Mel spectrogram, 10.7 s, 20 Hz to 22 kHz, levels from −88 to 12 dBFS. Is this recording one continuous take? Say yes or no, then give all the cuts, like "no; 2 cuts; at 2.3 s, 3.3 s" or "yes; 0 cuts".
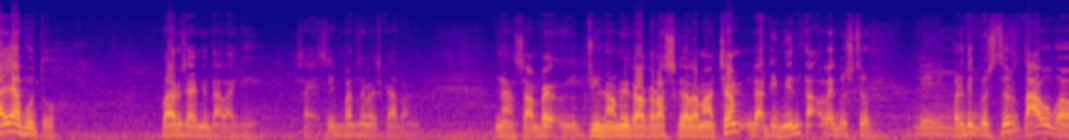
yes; 0 cuts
